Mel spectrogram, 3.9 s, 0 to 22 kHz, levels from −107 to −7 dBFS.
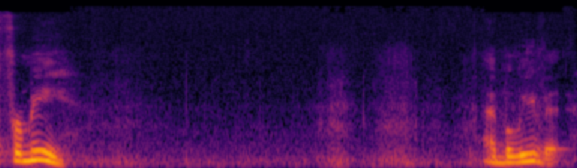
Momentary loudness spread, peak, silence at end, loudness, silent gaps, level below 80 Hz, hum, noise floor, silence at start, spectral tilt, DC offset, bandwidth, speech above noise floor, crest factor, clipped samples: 18 LU; -18 dBFS; 0.1 s; -32 LUFS; none; -76 dBFS; none; -67 dBFS; 0.05 s; -9.5 dB/octave; under 0.1%; 15 kHz; 37 dB; 18 dB; under 0.1%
